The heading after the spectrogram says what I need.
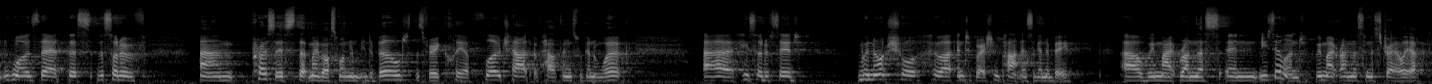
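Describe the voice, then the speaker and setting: A woman's voice: mid-range voice, fairly bright tone. Chatty woman speaker in an echoey hall. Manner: chatty, frequent fillers, quick asides with laughs. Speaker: conference speaker. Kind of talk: technical conference talk. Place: large dark theater stage.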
